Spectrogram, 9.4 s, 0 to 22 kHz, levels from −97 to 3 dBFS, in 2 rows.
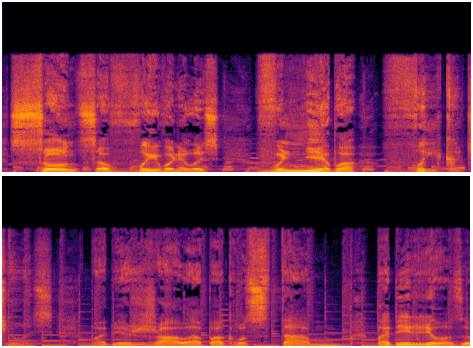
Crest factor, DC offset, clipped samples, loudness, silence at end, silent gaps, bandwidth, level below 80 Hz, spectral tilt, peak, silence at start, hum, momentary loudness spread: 18 dB; under 0.1%; under 0.1%; -19 LUFS; 0 s; none; 15.5 kHz; -40 dBFS; -3.5 dB/octave; -2 dBFS; 0 s; none; 16 LU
